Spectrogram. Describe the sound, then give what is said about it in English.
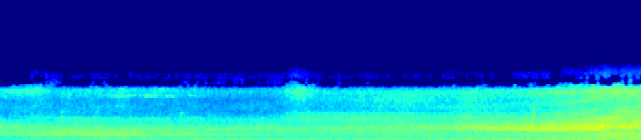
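A large commercial Bud Light truck rumbles steadily as it crosses going westbound, its deep, loud engine drone holding an even level throughout with no one speaking. “Bud Light crossing path going westbound. That's a large commercial truck.”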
